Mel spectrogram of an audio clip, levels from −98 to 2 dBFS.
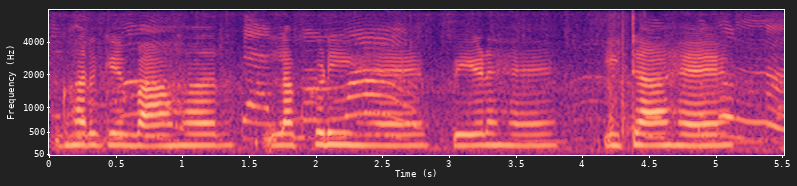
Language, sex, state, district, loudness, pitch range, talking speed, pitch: Hindi, female, Bihar, West Champaran, -16 LUFS, 225-240 Hz, 100 wpm, 230 Hz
